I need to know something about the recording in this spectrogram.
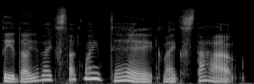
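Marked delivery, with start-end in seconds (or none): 0.6-1.6 gentle, sweet, nice-sounding delivery. Showing how to say a rude line in a soft girl era: said nicely. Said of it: "You say it nicely".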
